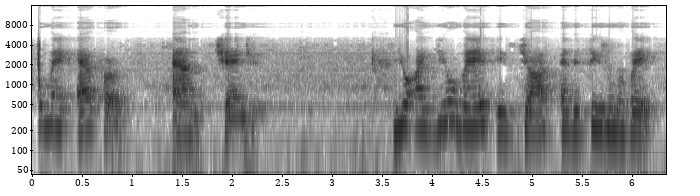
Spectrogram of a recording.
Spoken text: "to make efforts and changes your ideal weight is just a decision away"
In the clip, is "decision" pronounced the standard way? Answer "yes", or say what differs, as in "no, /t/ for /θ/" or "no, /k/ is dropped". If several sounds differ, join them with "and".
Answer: no, /z/ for /ʒ/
